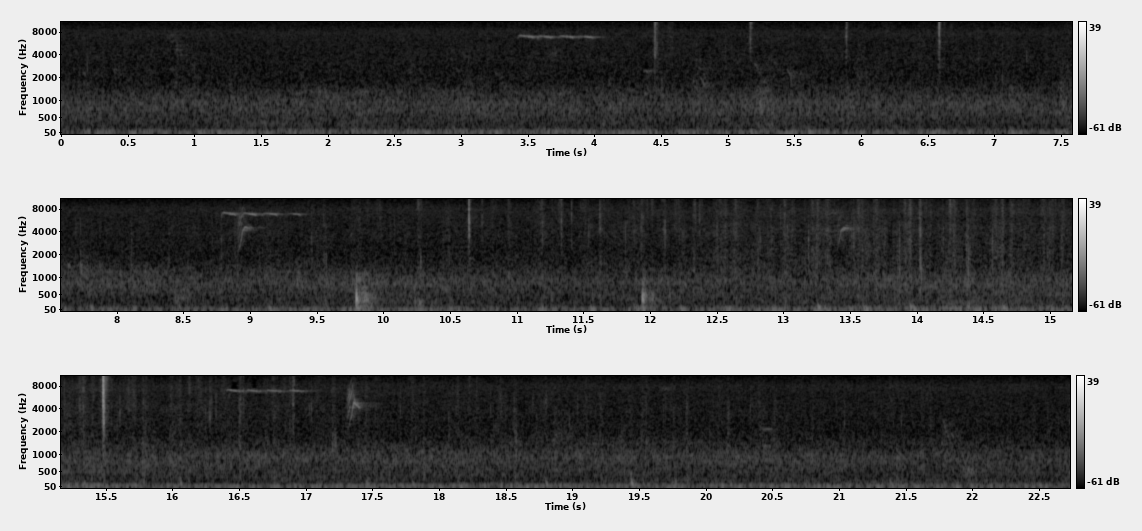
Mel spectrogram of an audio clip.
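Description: A horse's hooves thud softly on sand as it trots.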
